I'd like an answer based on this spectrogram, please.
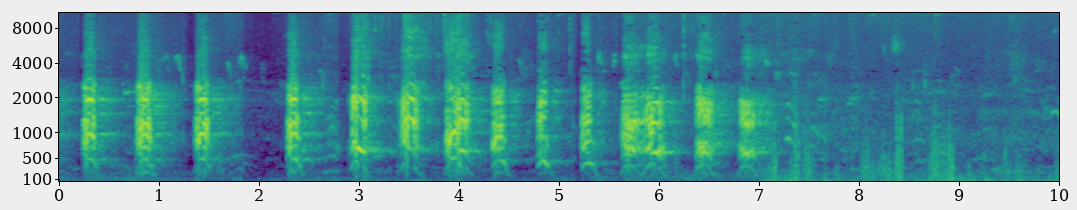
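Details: Ball-possessive German Shepherd barking at a dog park, demanding a toy and provoked playfully by another dog: a rapid run of around fourteen loud barks at roughly two per second, fading into low rumbling background noise.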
